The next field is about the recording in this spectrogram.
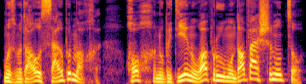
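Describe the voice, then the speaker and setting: Children's storybook gentleman, voiced by a man: old-fashioned, Swiss-accented, courteous yet cheeky, full of curiosity, pitched up. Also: sing-song, quick pace, husky, dry recording, studio quality. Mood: curious, formal. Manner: polite but cheeky, inquisitive.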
